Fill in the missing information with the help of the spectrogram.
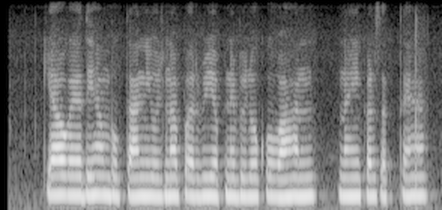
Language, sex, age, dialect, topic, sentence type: Hindi, female, 18-24, Hindustani Malvi Khadi Boli, banking, question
